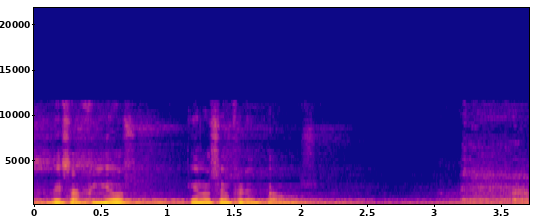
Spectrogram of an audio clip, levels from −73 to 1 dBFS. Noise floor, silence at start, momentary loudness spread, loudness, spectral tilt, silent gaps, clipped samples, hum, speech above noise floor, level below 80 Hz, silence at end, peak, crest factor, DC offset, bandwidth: -41 dBFS; 0 s; 22 LU; -15 LUFS; -8.5 dB/octave; none; under 0.1%; none; 28 dB; -36 dBFS; 0 s; 0 dBFS; 16 dB; under 0.1%; 11.5 kHz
